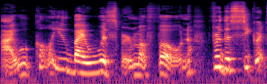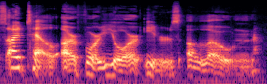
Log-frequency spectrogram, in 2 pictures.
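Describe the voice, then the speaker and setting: A woman reading a storybook aloud and voicing a secretive, grumpy old male hermit in a low, growly whisper. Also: wildly swooping pitch, slow, hardly any pauses, fairly bright tone, husky, distant mic, heavily acted.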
